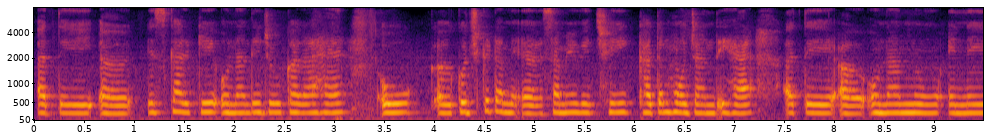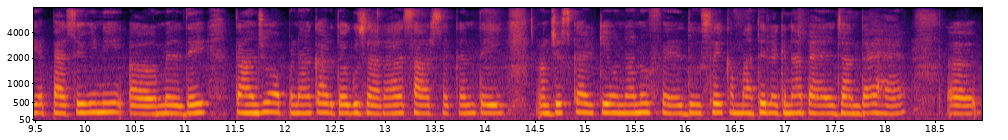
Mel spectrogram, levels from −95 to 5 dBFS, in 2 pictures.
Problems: none marked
